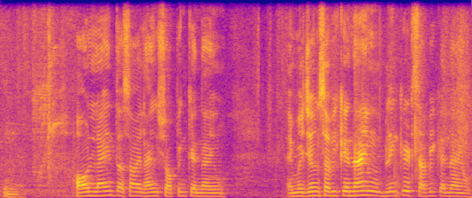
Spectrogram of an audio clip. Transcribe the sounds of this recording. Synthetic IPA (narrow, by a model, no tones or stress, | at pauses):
ɔːnlaːɪnt̪ɐɐsãɪl̤aːɪĩʃɔːpɪ̃ŋɡ̚kɐ̃nd̪aːɦijũ | ɪmed͡ʑənsãbʱikɐ̃n̆d̪aːɦijũblɛ̃ŋkeʈsãbʱikɐ̃nd̪aːɦijũː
